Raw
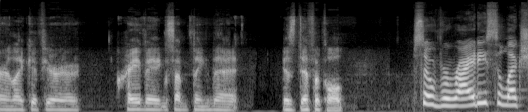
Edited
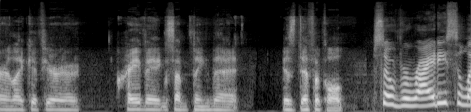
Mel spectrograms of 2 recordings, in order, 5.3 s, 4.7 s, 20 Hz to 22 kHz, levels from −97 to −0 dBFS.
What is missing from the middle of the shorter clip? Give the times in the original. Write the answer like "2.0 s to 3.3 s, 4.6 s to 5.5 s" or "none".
3.6 s to 4.0 s

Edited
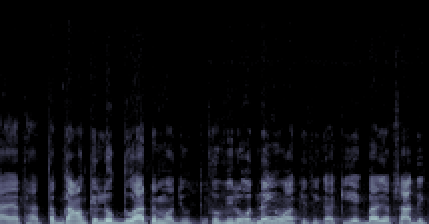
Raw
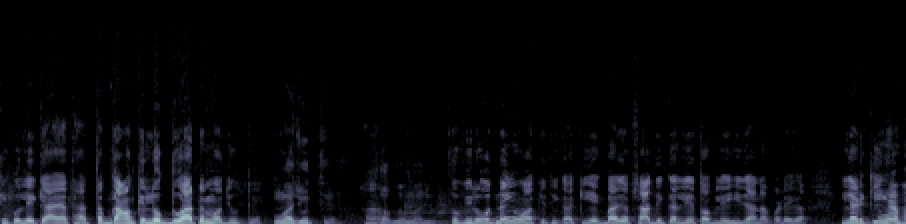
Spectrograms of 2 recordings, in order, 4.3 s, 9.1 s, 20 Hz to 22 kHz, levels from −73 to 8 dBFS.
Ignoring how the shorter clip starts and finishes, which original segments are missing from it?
2.4 s to 4.3 s

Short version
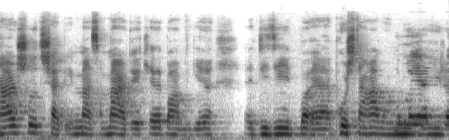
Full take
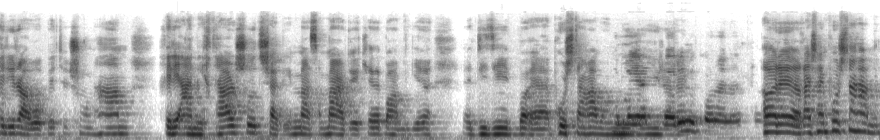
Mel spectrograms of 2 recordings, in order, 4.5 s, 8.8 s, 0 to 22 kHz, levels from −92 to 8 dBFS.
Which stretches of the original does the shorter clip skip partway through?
none

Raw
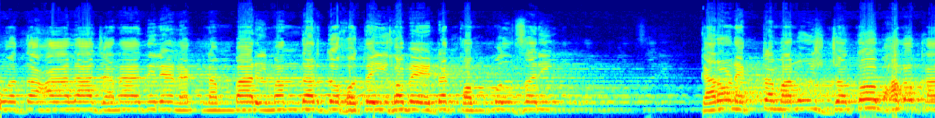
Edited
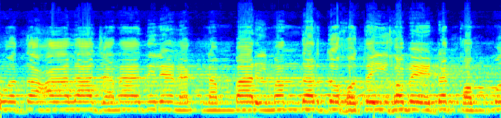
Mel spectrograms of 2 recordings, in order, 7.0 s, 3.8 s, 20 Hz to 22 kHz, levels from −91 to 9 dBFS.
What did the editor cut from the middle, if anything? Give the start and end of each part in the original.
none

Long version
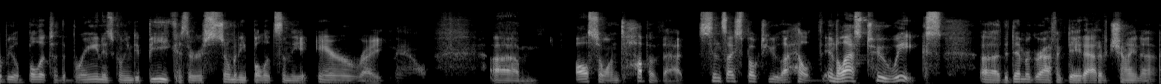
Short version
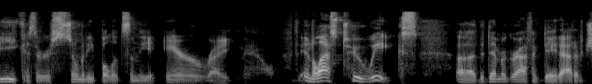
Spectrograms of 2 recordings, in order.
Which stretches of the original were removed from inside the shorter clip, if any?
4.5 s to 8.2 s

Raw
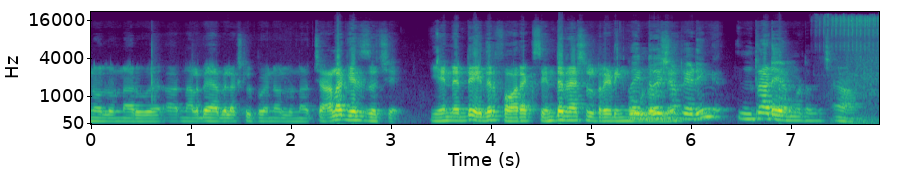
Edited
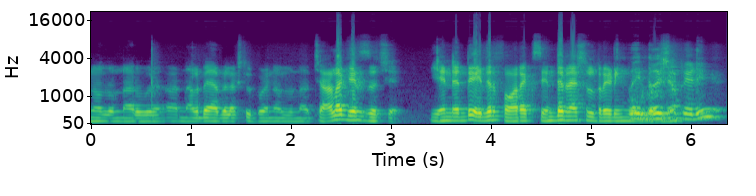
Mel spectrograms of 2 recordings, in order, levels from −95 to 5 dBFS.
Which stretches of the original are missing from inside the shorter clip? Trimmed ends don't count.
none

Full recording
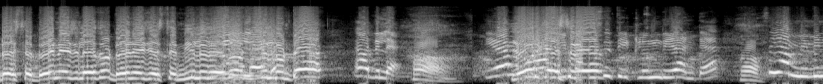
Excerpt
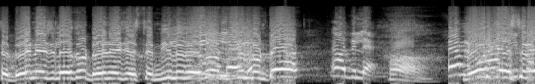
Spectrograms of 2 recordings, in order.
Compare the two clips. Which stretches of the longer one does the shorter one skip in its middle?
4.6 s to 4.8 s

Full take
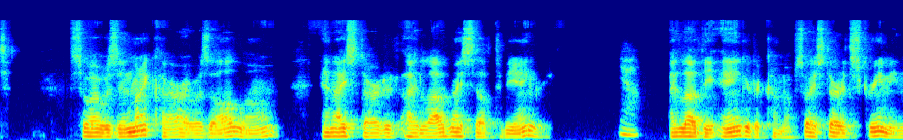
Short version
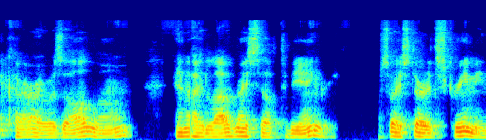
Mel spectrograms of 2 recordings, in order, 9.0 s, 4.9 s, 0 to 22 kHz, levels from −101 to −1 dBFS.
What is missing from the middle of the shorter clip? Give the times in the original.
3.4 s to 4.0 s, 5.8 s to 7.8 s

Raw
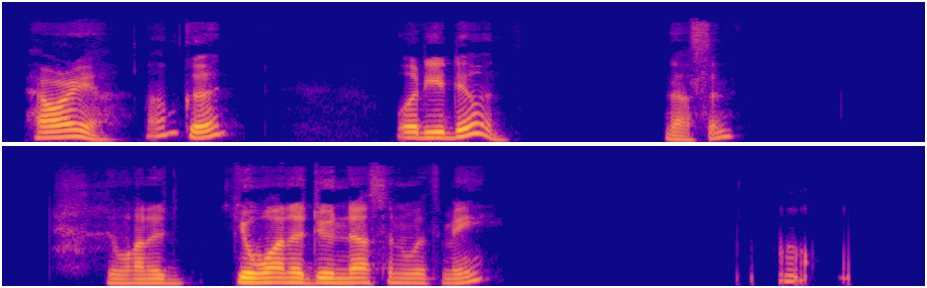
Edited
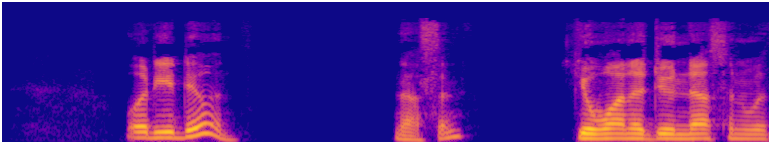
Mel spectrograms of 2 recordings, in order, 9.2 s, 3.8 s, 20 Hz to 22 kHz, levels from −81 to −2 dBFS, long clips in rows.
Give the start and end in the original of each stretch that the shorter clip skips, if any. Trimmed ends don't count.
4.0 s to 5.6 s

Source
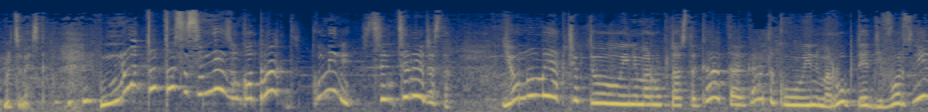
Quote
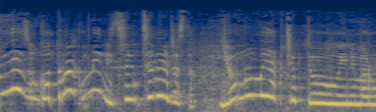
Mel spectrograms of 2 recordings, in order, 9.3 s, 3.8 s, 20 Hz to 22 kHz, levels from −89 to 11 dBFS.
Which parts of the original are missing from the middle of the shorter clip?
3.1 s to 3.6 s, 4.5 s to 4.8 s

